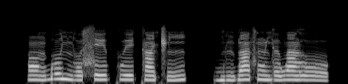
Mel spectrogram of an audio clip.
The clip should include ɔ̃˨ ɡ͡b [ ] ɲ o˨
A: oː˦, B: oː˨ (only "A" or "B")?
A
